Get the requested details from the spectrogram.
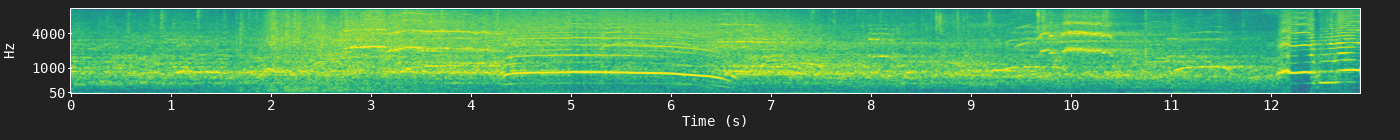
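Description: A large crowd cheers and shouts loudly in an echoing arena.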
